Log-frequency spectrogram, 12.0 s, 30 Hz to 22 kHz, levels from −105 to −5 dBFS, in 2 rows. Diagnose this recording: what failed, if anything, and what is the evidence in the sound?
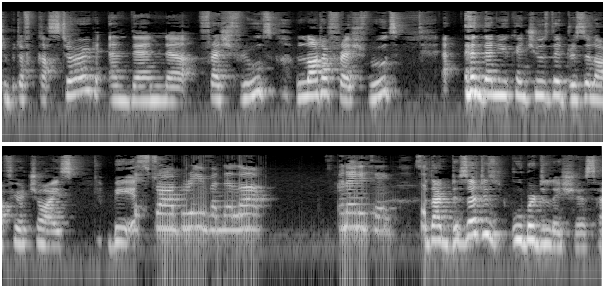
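From 7.35 s to 10.26 s the speech jumps an octave high and takes on a rapid, mechanical flutter at 41.7 Hz, yet its pace holds steady. This is planar audio read as interleaved, a sample-format conversion fault. Each 24 ms block stores all left samples and then all right samples, but it was read as alternating left-right pairs. So each block plays twice at double speed, first the left half and then the right, which raises the pitch 12 semitones and chops it at the block rate.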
